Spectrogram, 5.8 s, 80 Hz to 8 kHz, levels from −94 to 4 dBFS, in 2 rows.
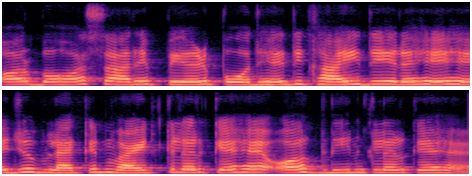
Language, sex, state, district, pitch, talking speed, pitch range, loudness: Hindi, female, Odisha, Nuapada, 270 Hz, 215 wpm, 265-285 Hz, -16 LUFS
